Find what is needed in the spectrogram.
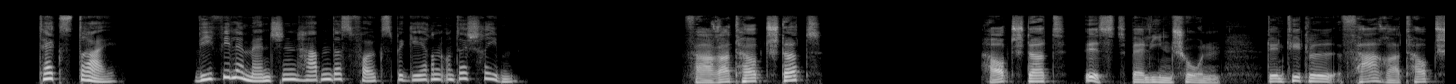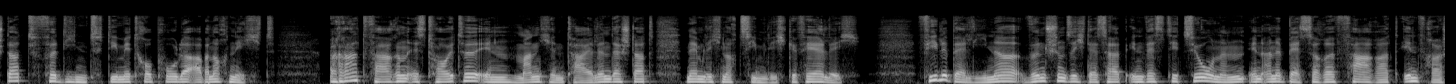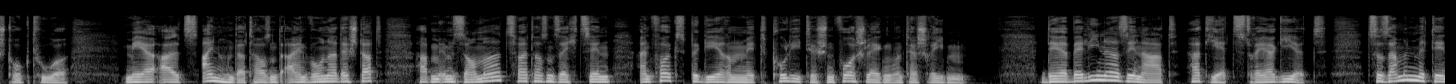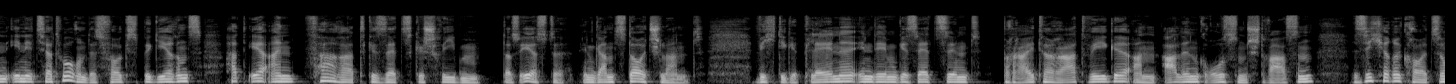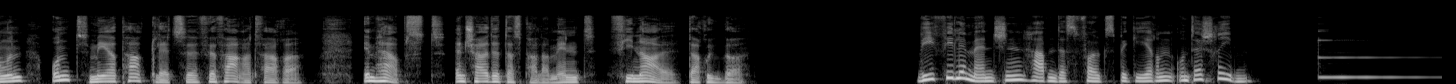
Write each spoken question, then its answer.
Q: Wie viele Menschen haben das Volksbegehren unterschrieben?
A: Es haben 100.000 Menschen unterschrieben.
